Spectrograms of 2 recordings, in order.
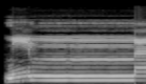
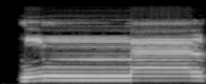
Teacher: Perhatikan di sini ada nun mati bertemu dengan huruf mim. Maka nun matinya dileburkan kepada huruf mim sehingga mimnya ini menjadi bertasydid. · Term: idgham bighunah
